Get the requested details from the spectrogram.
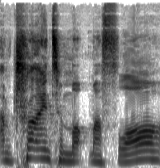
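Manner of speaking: curt, irritated, annoyed tone in a proper voice. Retelling what a woman repeated after being asked sorry, imitating an annoyed proper tone. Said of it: "in like a proper like tone".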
